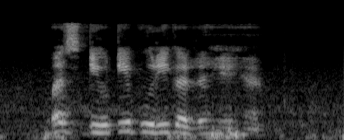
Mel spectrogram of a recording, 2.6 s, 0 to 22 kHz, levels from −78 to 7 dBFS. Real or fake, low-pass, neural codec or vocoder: fake; 10.8 kHz; vocoder, 44.1 kHz, 128 mel bands, Pupu-Vocoder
